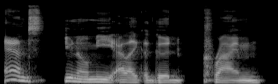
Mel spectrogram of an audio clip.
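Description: A podcast co-host chatting casually and pitching movies in a halting way, often stammering and repeating syllables. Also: animated.

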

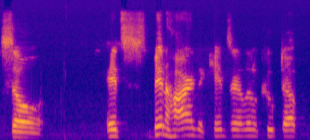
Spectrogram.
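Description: A man's voice: a little high, measured pace, a bit bright, rough recording. A man in his thirties from Minnesota, giving casual, conversational answers as an interview guest. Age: 30s. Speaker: interview guest, casino team supervisor.

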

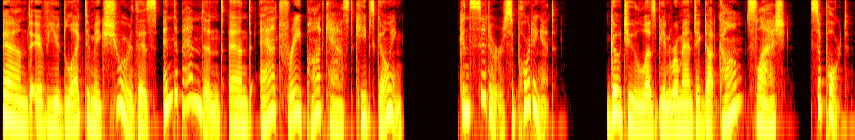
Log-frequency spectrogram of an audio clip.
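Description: A woman's voice: fairly low pitch, sing-song, slow pace, darkish tone, no room sound, studio quality. A woman hosting a fiction podcast, giving announcements and narrating stories.

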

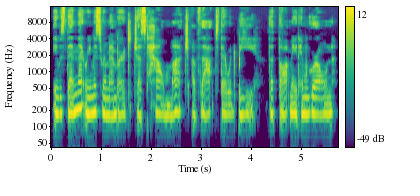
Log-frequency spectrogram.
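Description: A woman narrating a story in a soft, intimate whisper. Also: lowish voice, little pitch movement, unhurried, gravelly, breathy edge. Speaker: audiobook narrator.

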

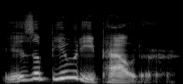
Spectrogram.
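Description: A man voicing a fretful, bargaining storybook wizard with a drawn-out, emphatic delivery. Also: sits high, huge pitch swings, no echo, clean studio sound, voice pushed up, heavily acted. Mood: cautious bargaining.

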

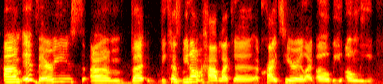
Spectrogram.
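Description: A woman with a squeaky voice talks earnestly about her organizing work as a radio guest. She pauses often with fillers and restarts. Her pitch sits in the middle. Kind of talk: radio interview.

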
